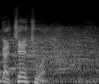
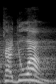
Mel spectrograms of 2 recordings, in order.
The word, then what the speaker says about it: Kajwang: Speaker, first of all, pronounce my name properly. I'm not Gachechwa. I am KAJWANG, not KAJWANG.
